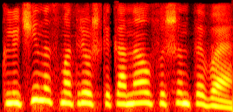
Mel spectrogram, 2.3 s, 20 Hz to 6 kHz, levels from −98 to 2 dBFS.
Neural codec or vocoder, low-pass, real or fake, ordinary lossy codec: none; 5.4 kHz; real; AAC, 32 kbps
